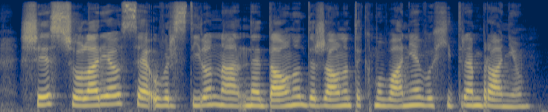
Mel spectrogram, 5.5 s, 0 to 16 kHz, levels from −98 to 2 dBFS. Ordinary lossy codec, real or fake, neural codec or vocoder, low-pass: none; real; none; 14.4 kHz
